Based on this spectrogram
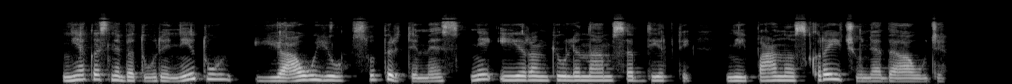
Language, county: Lithuanian, Panevėžys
